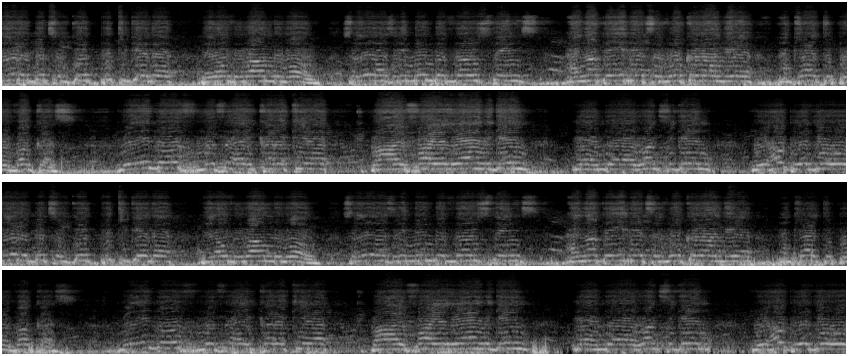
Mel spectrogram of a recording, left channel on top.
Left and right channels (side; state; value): both; normal; correlation 0.50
